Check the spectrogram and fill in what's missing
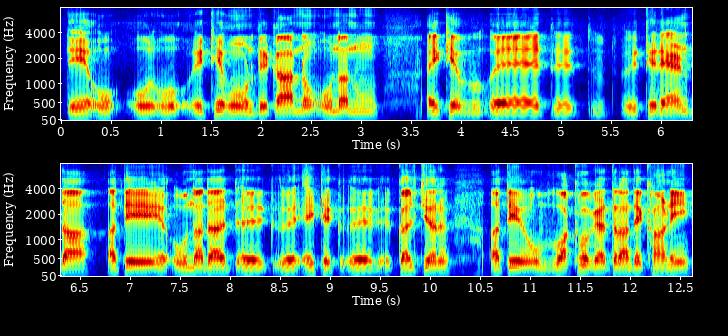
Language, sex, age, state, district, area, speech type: Punjabi, male, 45-60, Punjab, Amritsar, urban, spontaneous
